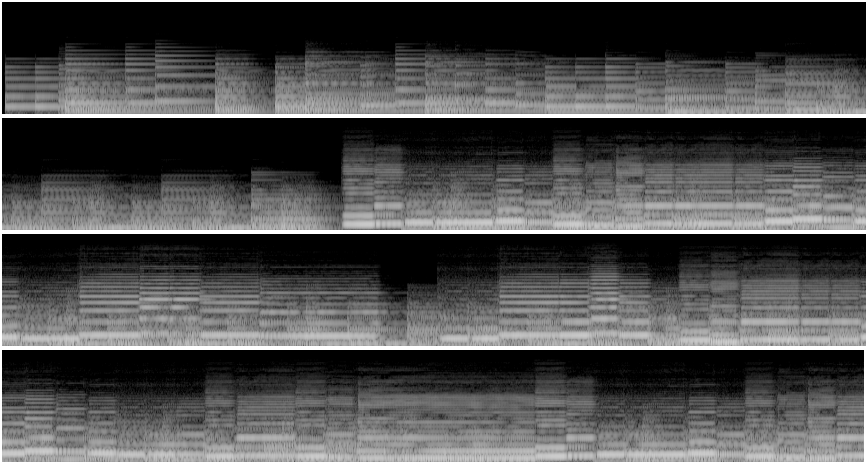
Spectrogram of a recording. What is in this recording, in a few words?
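alto saxophone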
